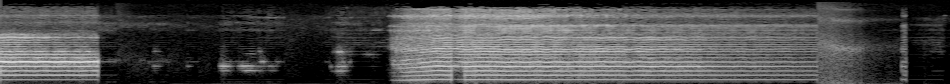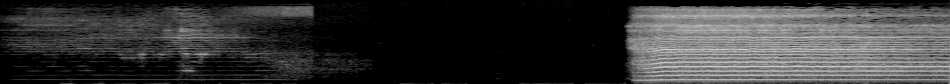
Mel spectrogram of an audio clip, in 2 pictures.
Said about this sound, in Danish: tager vi en tone, vi har det godt på, og så synger vi bare ar, indtil der ikke er mere luft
